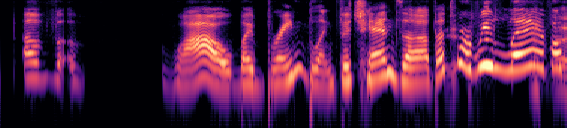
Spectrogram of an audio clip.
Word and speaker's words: Vicenza: So people mispronounce that a lot. So if any of you out there say I'm going to say it wrong first, and it's going to hurt like me. I know how you're going to say it. It's going to hurt me so much. If you say Vincenza, ouch, it hurts.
